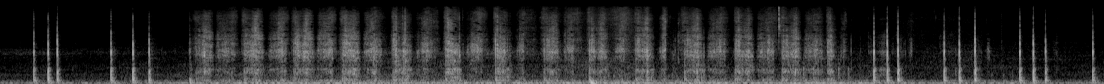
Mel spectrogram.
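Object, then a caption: Laminated hardcover book cover. A fingernail scratches and rubs the glossy laminated cover of a hardcover book lying flat and solid. A handful of sharp, bright ticks open the clip, then a steady stretch of dry, rhythmic scratching fills the middle. It ends with more crisp, isolated ticks.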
